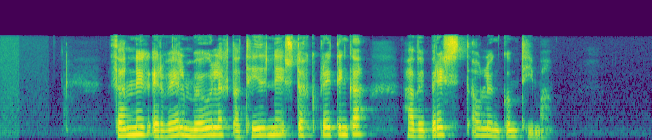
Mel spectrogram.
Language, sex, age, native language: Icelandic, female, 40-49, Icelandic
